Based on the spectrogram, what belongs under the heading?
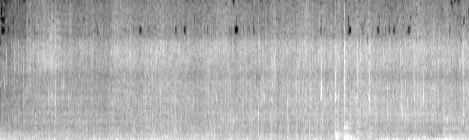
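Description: Meat, onions and whole tomatoes sizzling in a cast-iron cauldron over a wood fire. A slotted spoon stirs and scrapes, clicking against the pan every so often.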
